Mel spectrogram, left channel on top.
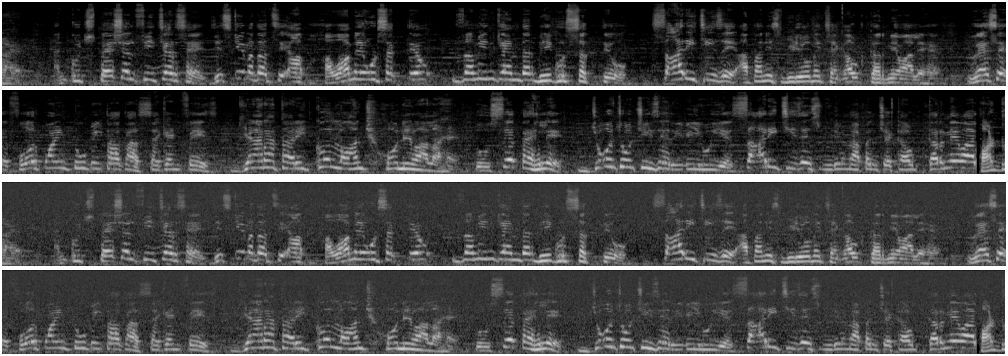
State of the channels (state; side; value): noise; right; hiss, 12 dB below the sound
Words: है। एंड कुछ स्पेशल फीचर्स है जिसकी मदद से आप हवा में उड़ सकते हो, जमीन के अंदर भी घुस सकते हो। सारी चीजें अपन इस वीडियो में चेकआउट करने वाले हैं। वैसे 4.2 बीटा का सेकंड फेज 11 तारीख को लॉन्च होने वाला है, तो उससे पहले जो जो चीजें रिवील हुई है सारी चीजें इस वीडियो में अपन चेकआउट करने वाले। हॉट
